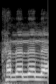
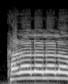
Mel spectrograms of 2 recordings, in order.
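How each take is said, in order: First: The first word has a plain L sound. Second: The first word has a flapped retroflex R sound. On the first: The speaker is an outsider. The speaker calls it wrong. "वो खला ला ला कर तो ... तू बीकानेरी है ही कोनी" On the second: The speaker is a native Bikaneri. The speaker calls it right. "Rajasthani बोलने वाला आदमी तो क्या है खड़ा ला ला ला बोल सके"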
